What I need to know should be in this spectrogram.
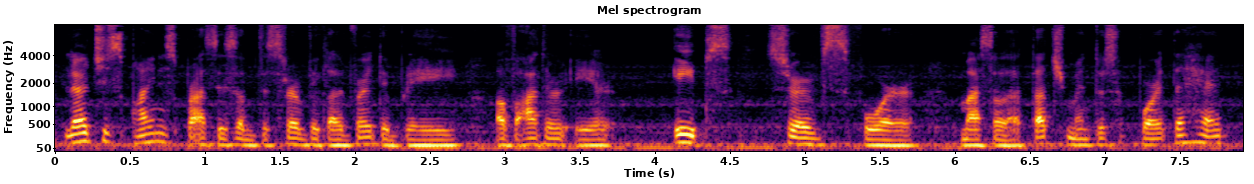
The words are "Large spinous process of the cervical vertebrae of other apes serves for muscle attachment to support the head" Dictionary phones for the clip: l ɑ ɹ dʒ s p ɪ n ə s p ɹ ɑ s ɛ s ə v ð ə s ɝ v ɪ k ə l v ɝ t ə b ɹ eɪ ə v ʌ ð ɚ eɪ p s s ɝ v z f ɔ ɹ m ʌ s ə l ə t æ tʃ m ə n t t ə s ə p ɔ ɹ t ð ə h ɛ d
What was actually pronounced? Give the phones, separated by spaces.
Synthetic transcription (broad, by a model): l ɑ ɹ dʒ s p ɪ n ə s p ɹ ɑ s ɛ s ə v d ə s ɝ v ɪ k ə l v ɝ t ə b ɹ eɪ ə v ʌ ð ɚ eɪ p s s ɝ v s f ɔ ɹ m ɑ s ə l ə t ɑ tʃ m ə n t t ə s ə p ɔ ɹ t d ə h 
